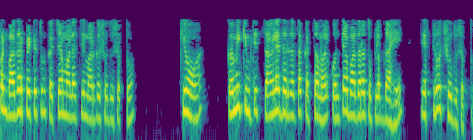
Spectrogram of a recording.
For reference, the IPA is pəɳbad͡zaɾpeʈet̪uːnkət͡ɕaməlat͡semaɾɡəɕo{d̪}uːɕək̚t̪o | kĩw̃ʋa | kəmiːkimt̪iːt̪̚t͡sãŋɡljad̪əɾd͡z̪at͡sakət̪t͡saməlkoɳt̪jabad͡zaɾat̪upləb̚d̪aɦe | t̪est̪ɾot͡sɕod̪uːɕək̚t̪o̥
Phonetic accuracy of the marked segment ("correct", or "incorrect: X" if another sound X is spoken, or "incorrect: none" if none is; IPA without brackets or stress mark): correct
